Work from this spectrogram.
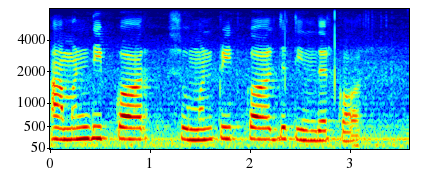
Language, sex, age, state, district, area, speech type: Punjabi, female, 18-30, Punjab, Mansa, rural, spontaneous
